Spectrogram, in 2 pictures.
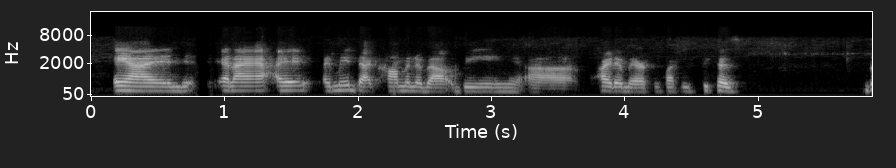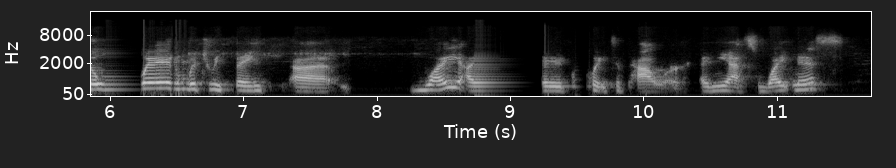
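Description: Faint music plays behind a woman who speaks at a moderate pace and a fairly low pitch, with ordinary pitch variation, long, frequent pauses and a dry sound with no echo. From Peru, raised in Spain and US. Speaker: activist and researcher; panelist. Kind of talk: panel discussion. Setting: video call. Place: home room. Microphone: video call.

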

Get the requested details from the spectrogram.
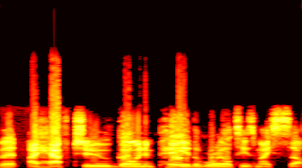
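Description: Against a quiet background, a man with an unremarkable speaking voice talks at a moderate pace and medium pitch, the sound dry with no echo. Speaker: musician. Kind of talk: casual chat. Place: home room. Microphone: studio mic.

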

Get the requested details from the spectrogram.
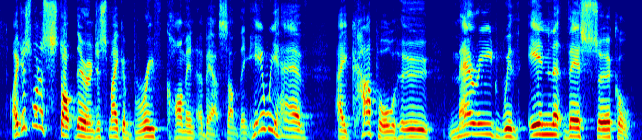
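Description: Against a quiet background, a man with an Australian accent speaks at a fairly slow pace and fairly high pitch. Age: 50s. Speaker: pastor. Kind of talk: online evening devotional. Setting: livestream. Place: home room. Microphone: phone near.

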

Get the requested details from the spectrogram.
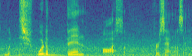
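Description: A man's voice comes through dry with no echo amid loud background noise. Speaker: street vlogger. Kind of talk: casual vlog chat. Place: street. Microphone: phone near.

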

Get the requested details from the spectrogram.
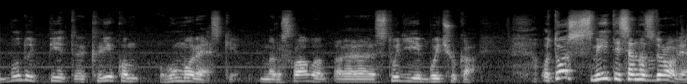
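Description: There is light background noise as a man speaks at a moderate pace. His pitch swings very widely. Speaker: channel host introducing a humor performer. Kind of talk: casual vlog chat. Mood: warm, friendly. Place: home room. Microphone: phone near.

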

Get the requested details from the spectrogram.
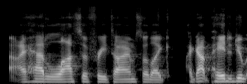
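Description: A man speaking at a very fast pace over a quiet background. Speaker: author and YouTube creator. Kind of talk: casual interview. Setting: video call from home. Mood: relaxed, amused storytelling. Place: home room.

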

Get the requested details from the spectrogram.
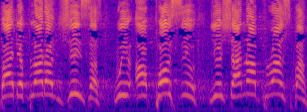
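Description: A man speaks at an extremely high pitch with a bright, sharp tone. His pace is moderate and his pitch variation ordinary. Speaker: prayer leader. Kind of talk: fervent prayer. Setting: church. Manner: urgent, exhorting. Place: church. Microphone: handheld.

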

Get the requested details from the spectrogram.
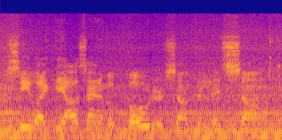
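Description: A man speaks at a fairly slow pace. The sound is dry with no echo, and loud background noise is present. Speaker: solo boater vlogger. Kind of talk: casual vlog chat. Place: boat. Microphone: phone near.

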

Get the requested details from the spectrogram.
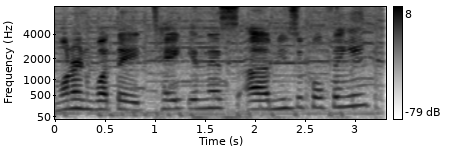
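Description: Clear music plays behind the speaker. He is a man with a high voice. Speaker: reaction youtuber. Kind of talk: casual vlog chat. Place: home room.

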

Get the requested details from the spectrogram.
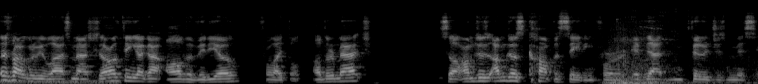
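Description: A man talks at a very fast pace in an animated tone with ordinary pitch variation. Light background noise can be heard. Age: 18, just out of school. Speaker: gamer streamer. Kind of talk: gameplay commentary. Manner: animated, excitable reactions. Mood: frustrated, joking. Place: home room.

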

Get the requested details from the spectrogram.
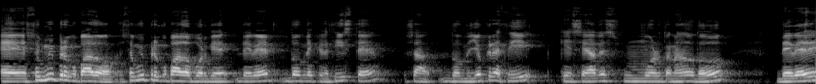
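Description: A man with a fairly high pitch sounds animated and somewhat breathy at a moderate pace. The background is quiet. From Valencia region, Spain (Picanya, L'Horta Sud). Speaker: video blogger. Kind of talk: personal rant to camera. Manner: animated, with frequent fillers and repetitions. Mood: worried, indignant, upset. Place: home room. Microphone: phone near.

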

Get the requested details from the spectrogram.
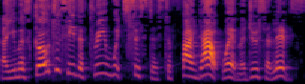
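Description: A woman uses a put-on character voice that is fairly high-pitched, with a bright, sharp tone, a slightly husky edge and big pitch swings. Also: moderate pace.

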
